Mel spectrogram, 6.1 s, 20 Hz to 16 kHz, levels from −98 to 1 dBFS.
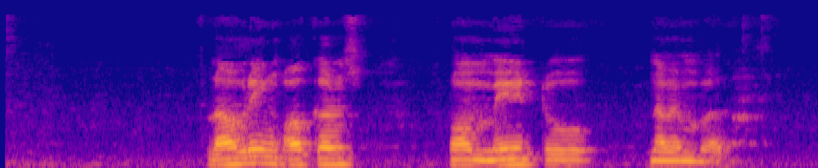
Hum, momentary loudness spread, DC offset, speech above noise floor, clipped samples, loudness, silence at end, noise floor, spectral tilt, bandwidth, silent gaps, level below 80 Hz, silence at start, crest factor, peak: none; 17 LU; under 0.1%; 38 dB; under 0.1%; -26 LUFS; 0.55 s; -63 dBFS; -9 dB/octave; 11 kHz; none; -58 dBFS; 1.55 s; 18 dB; -10 dBFS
